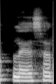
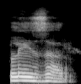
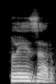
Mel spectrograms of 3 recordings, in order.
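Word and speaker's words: pleasure: ज करें ठीक है एस के बाद जब भी यू आता है तो एस का उच्चारण ज हो जाता है आर ई को हम र लिखेंगे ऐसे प्लेजर प्लेजर प्लेजर मीन क्या होता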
